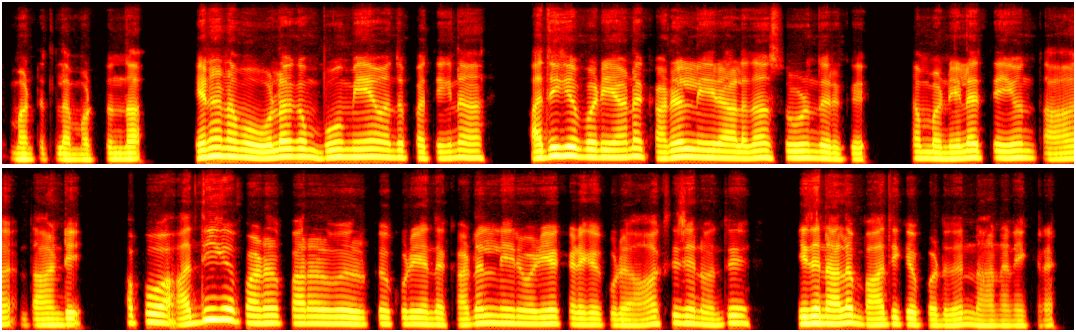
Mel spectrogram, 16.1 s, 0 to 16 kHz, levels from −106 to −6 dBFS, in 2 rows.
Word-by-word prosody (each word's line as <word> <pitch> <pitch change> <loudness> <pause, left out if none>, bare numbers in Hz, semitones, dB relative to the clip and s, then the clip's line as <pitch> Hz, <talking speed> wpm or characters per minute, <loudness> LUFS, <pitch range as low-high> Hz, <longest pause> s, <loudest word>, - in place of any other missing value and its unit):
மட்டத்துல 125 0 -5
மட்டும்தான். 125 +3 -3 0.4
ஏன்னா 180 +4 +6
நம்ம 170 -2 +3 0.2
உலகம் 175 0 +3
பூமியே 170 +1 +3
வந்து 160 0 -1
பாத்தீங்கன்னா, 145 +3 -3 0.5
அதிகப்படியான 170 -1 +4
கடல் 165 +5 +3
நீரால 150 -3 +1
தான் 155 -2 0
சூழ்ந்திருக்கு. 145 -5 -1 0.4
நம்ம 140 -1 0
நிலத்தையும் 155 +1 0
தா 125 0 -4 0.4
தாண்டி. 130 +1 -1 0.4
அப்போ 170 +3 -2 0.3
அதிக 240 +11 +5 0.2
பரப்பளவு 160 -2 0
இருக்கக்கூடிய 145 0 -3
அந்தக் 135 -2 -5
கடல் 160 +6 -1
நீர் 160 -1 0
வழியா 150 +1 +1
கிடைக்கக்கூடிய 130 -2 -3 0.2
ஆக்ஸிஜன் 160 -1 -3
வந்து, 130 +7 -3 0.5
இதனால 155 0 +4 0.2
பாதிக்கப்படுதுன்னு 130 -2 -3
நான் 115 0 -6
நெனைக்கிறேன். 115 +1 -9
150 Hz, 120 wpm, -22 LUFS, 130-165 Hz, 0.5 s, ஏன்னா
